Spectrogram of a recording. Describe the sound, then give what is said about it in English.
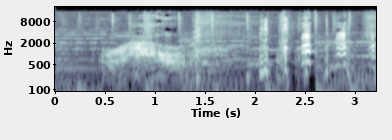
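A domestic cat lets out a drawn-out, wavering yowl that rises and falls in pitch, followed by a few short, harsher bursts of sound. “That's a domesticated cat for sure.”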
